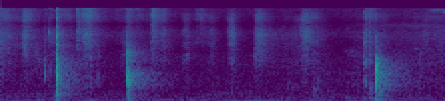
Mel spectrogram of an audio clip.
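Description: A hand tool picking dried bedding putty off the glass at the corner of a wooden window sash. It gives three sharp clicks: about half a second in, just over a second in, and near the end.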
